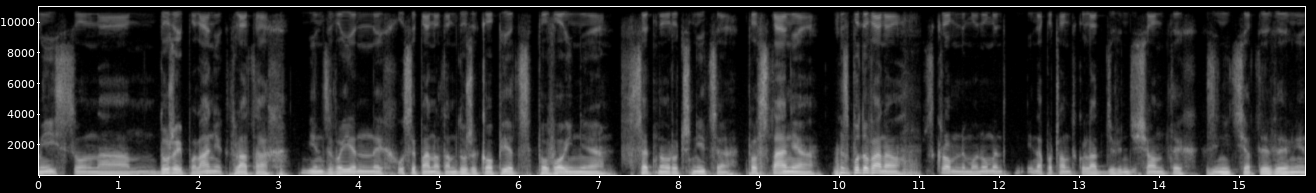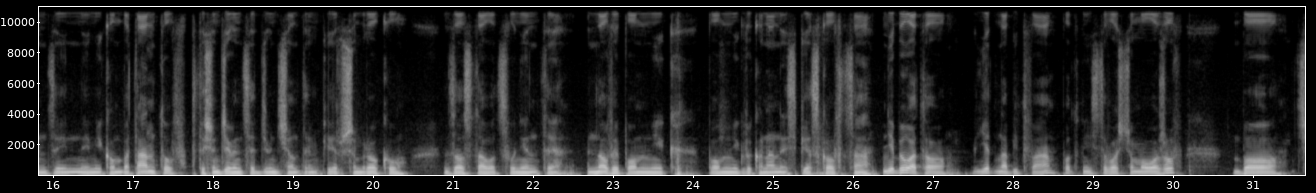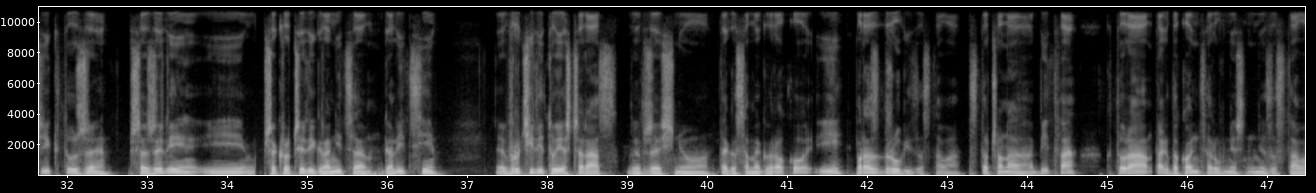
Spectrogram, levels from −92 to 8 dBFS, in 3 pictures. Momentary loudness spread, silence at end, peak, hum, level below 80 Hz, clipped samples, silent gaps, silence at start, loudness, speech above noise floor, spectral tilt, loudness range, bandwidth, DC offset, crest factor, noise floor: 10 LU; 0 s; 0 dBFS; none; -48 dBFS; under 0.1%; none; 0 s; -19 LUFS; 39 dB; -7 dB/octave; 3 LU; 11 kHz; under 0.1%; 18 dB; -58 dBFS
